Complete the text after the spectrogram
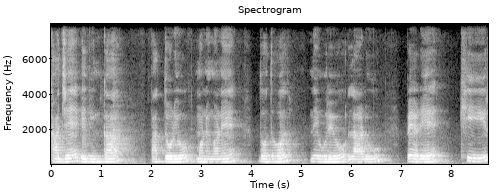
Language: Konkani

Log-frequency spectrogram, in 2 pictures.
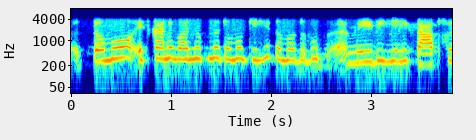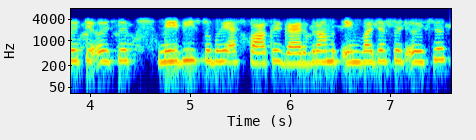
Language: Kashmiri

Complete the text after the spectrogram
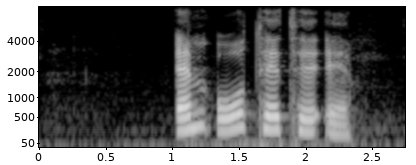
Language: Norwegian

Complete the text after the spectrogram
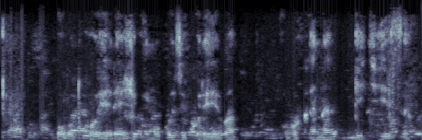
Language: Kinyarwanda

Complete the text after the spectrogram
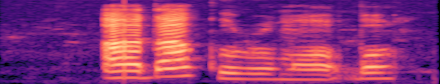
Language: Igbo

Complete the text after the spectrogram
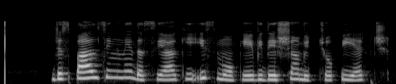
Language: Punjabi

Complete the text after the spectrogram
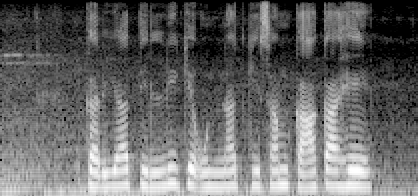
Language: Chhattisgarhi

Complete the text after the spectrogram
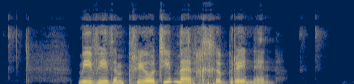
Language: Welsh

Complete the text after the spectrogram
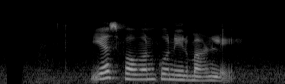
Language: Nepali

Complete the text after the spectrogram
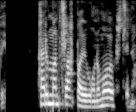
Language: Icelandic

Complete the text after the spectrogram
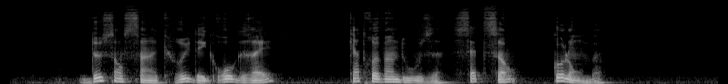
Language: French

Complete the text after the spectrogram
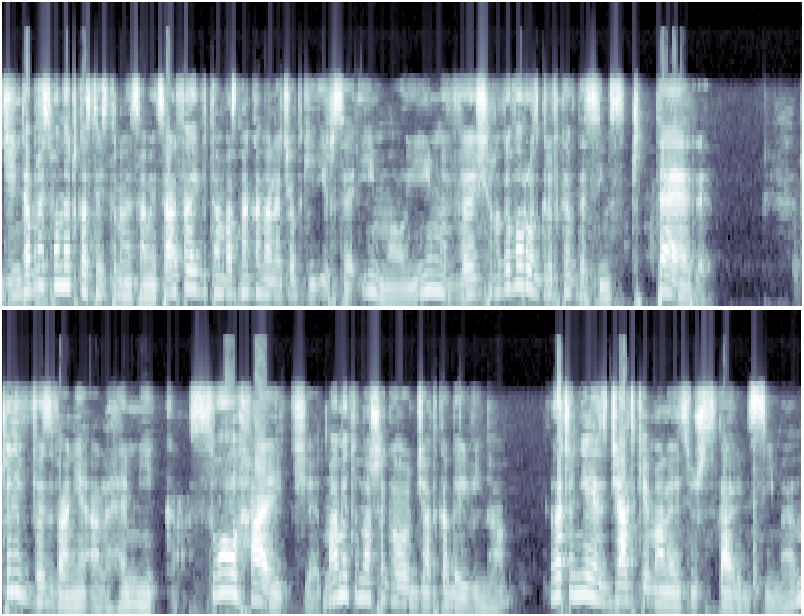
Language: Polish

